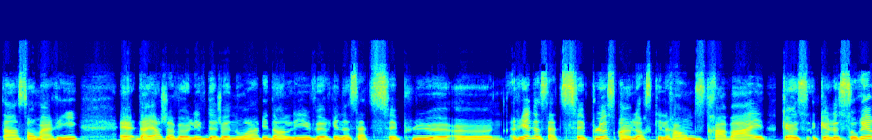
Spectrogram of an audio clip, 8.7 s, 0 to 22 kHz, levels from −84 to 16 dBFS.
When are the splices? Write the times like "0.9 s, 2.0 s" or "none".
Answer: 2.2 s, 2.6 s, 6.3 s, 7.7 s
